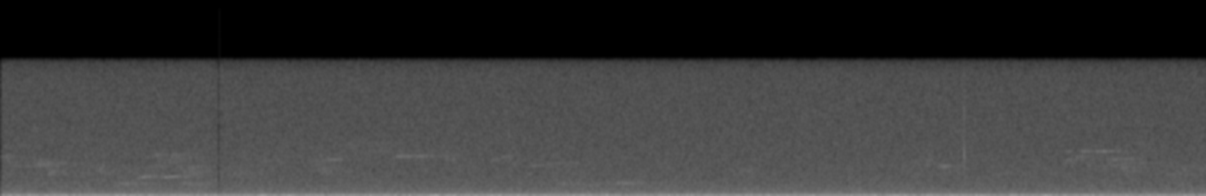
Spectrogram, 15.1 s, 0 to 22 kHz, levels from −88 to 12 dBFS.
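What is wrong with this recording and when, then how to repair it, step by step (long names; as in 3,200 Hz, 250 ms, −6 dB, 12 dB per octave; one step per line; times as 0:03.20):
0:02.72–0:02.74: drop-out 16 ms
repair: repair the gap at 0:02.72, 16 ms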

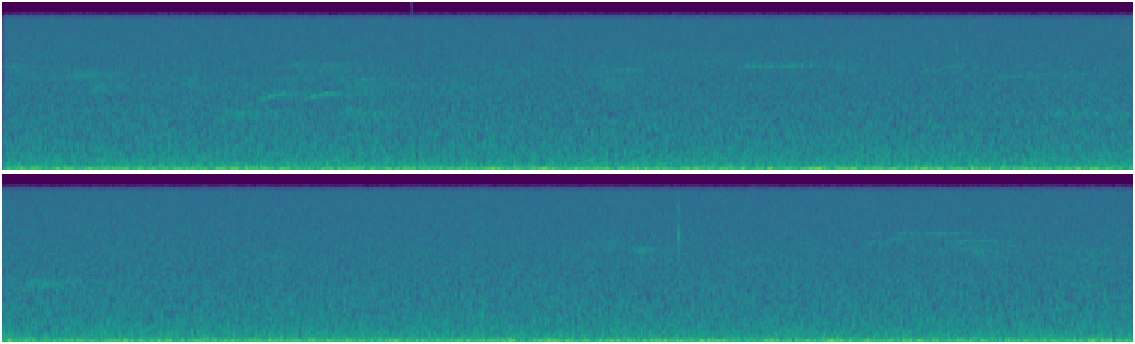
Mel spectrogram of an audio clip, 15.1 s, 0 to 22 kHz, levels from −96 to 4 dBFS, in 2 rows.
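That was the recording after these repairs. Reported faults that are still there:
none of them is left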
